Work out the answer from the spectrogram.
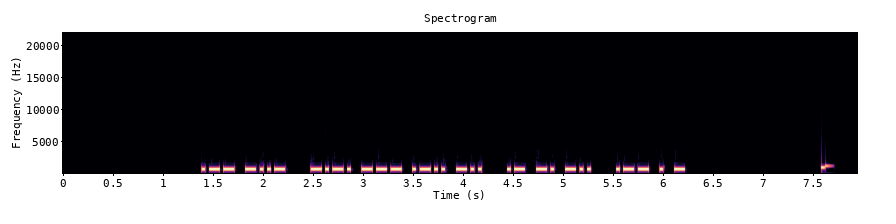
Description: Morse code, heard as a keyed tone, about 33 wpm, 700 Hz. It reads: WX COLD AND WET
